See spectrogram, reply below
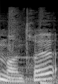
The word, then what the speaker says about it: Montreux: casino de Montreux. A ver qué vas a decir, Juan Ramón, de mi pronunciación. Impecable.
